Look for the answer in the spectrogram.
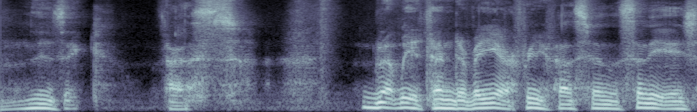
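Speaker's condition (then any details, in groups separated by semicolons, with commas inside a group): Brain injury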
